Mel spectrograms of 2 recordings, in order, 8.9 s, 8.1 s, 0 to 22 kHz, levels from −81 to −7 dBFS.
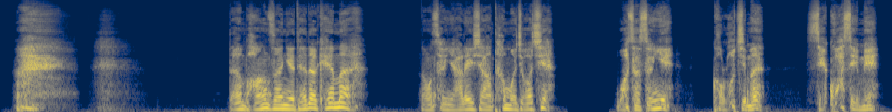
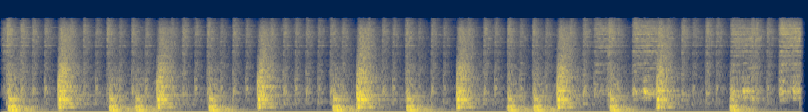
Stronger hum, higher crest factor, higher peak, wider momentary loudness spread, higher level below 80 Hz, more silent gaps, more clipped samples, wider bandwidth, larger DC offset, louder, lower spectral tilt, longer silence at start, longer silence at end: neither; about the same, 16 dB vs 16 dB; about the same, -2 dBFS vs 0 dBFS; first, 15 LU vs 8 LU; second, -46 dBFS vs -26 dBFS; first, 5.67-6.08 s vs none; neither; first, over 20 kHz vs 11.5 kHz; second, under 0.1% vs 4%; about the same, -17 LUFS vs -16 LUFS; about the same, -3.5 dB/octave vs -4 dB/octave; first, 0.15 s vs 0 s; first, 0.15 s vs 0 s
